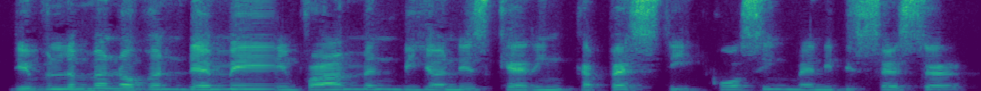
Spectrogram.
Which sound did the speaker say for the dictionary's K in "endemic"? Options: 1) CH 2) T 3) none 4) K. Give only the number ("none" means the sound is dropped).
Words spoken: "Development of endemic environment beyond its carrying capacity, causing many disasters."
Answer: 3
